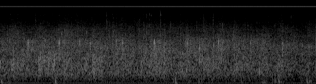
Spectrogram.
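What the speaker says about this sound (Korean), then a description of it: "박수 한번 보낼까요?" Audience applause at a Korean church service, a steady, soft wash of many hands clapping throughout, heard from a distance with no talk.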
